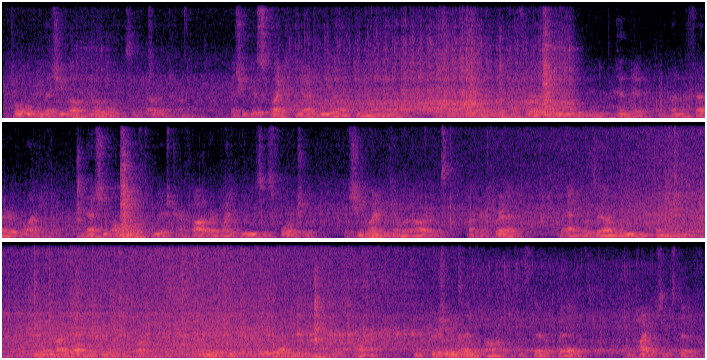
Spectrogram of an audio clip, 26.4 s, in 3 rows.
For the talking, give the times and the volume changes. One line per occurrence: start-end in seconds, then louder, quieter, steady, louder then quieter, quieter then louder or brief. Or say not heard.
0.0-26.3 steady.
